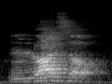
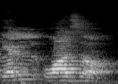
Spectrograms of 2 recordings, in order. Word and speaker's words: l'oiseau: L'oiseau. It's not l'oiseau. It's l'oiseau. L'oiseau. Next.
